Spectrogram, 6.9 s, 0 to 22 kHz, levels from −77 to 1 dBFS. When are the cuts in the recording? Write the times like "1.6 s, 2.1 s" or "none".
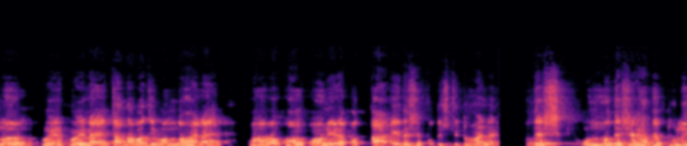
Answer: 5.3 s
